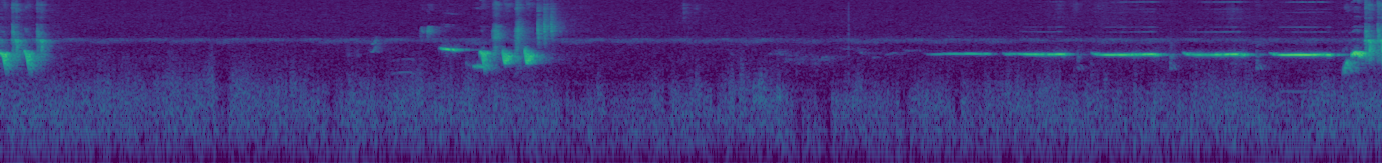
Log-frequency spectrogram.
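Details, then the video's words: Common nightingale singing in spring. Scattered short chirps come first, then a series of pure, high, sustained whistled notes on one pitch, repeated in a swelling run over a steady low background hiss. "Ruiseñor Común cantando, el Tenor del bosque"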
